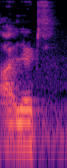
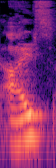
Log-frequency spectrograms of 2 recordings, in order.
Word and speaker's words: IELTS: Disappointment होती है कि even people having like post graduate degrees they are pronouncing this thing as आइलेट्स। सो ये please उसको pronounce correct किया करें आप। ये वर्ड है आइल्स और आइल्स एब्रीविएशन है international English language testing system.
